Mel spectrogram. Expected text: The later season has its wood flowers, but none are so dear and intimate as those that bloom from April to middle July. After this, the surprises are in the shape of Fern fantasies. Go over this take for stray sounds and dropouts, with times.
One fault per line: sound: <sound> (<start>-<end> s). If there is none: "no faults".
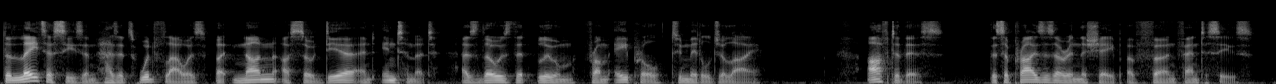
no faults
